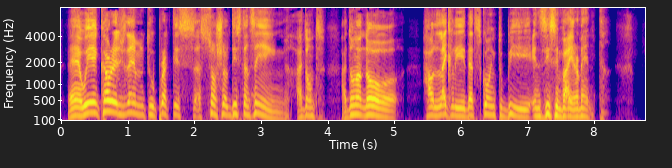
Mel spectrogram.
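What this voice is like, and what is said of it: Put-on French accent. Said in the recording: “Why would you give that guy a French accent?”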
